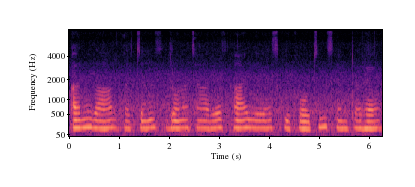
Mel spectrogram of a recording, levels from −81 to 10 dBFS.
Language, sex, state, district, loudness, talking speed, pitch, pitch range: Hindi, female, Chandigarh, Chandigarh, -18 LUFS, 75 wpm, 170 Hz, 170-180 Hz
